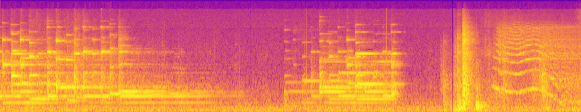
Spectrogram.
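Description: A mobile phone ringing indoors with a tonal melodic ringtone that plays in two bursts separated by a pause, moderately loud, followed by brief rustling and a short warbling electronic chirp.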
